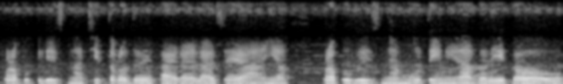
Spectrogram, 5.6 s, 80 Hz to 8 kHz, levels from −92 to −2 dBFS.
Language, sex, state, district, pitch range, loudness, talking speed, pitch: Gujarati, female, Gujarat, Gandhinagar, 225-250 Hz, -18 LUFS, 150 wpm, 235 Hz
